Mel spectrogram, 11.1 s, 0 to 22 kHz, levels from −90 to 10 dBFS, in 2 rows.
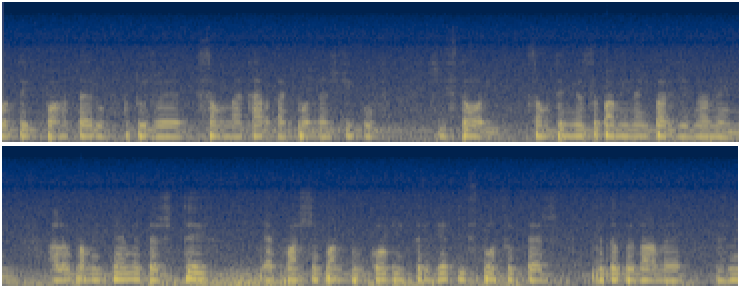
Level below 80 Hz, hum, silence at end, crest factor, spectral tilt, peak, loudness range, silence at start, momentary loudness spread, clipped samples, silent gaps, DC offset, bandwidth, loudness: -38 dBFS; none; 0 s; 20 dB; -10 dB/octave; -2 dBFS; 4 LU; 0 s; 9 LU; under 0.1%; none; under 0.1%; 6.6 kHz; -23 LUFS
